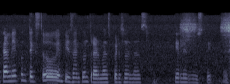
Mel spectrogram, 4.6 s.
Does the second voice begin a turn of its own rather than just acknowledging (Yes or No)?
Yes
